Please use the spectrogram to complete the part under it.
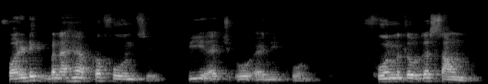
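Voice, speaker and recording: A man's voice: mid-range voice, normal speed, mellow, roomy sound, rough recording. A man teaching an exam-prep class in speech, explaining step by step and often checking in with his students. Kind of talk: classroom lecture.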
